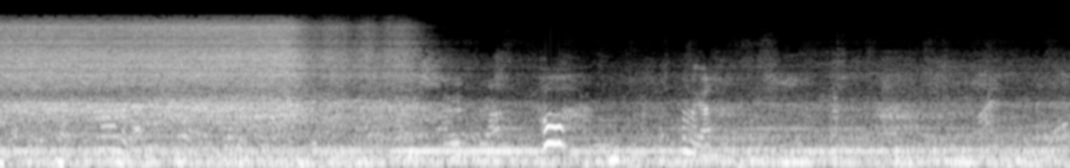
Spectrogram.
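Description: Steady low mechanical hum of amusement-ride machinery, with a hiss that dies away about four seconds in. There are a few short vocal sounds from the riders.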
